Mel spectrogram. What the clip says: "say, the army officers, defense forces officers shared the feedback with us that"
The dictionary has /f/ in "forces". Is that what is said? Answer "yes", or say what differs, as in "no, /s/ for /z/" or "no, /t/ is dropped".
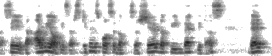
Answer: no, /p/ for /f/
